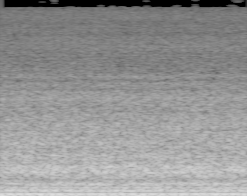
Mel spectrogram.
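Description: A steady low hum of a running motor, continuous and even throughout.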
